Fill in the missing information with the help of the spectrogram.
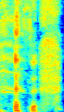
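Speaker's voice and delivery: brief soft laugh mid-sentence; small amused laugh; chuckle. Real, not acted. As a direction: let a quiet chuckle interrupt you. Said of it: "I'm laughing because".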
